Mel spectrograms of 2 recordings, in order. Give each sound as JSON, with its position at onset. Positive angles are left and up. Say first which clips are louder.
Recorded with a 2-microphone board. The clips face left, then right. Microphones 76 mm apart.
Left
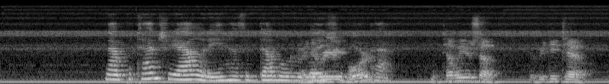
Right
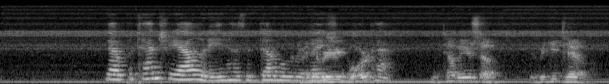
{"t": 1.1, "sound": "a woman speaking", "louder": "left 2 dB", "side_deg": 40, "distance_m": 4.5}
{"t": 2.9, "sound": "a man speaking", "louder": "left 1 dB", "side_deg": 40, "distance_m": 7.5}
